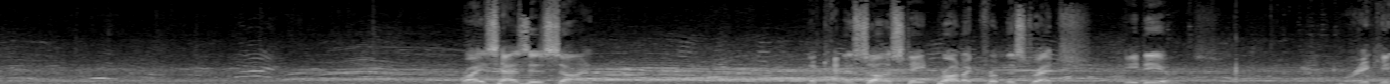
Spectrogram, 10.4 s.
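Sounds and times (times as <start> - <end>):
large stadium crowd cheering during the wave: 0.0 - 10.4
high-pitched shouts and whoops: 1.8 - 8.3
speech: 3.5 - 4.6, 6.1 - 9.1, 10.2 - 10.4.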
